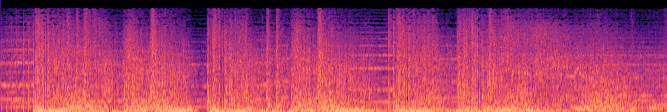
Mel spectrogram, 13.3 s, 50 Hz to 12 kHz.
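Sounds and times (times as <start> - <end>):
deep booming grenade blasts: 0.0 - 12.7
heavy continuous gunfire: 0.1 - 11.2.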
